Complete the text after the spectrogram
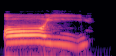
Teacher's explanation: I have this O sound and then a Y sound, or an I, a long sound. So my mouth changes. And that's what a diphthong is.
